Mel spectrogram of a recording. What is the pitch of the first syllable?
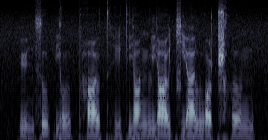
low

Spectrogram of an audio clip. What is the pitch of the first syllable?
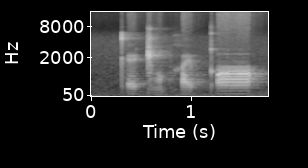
low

